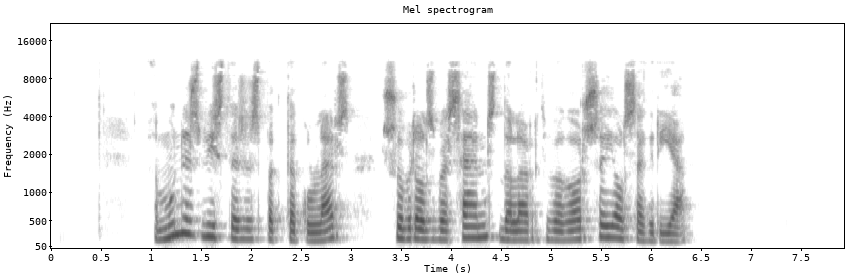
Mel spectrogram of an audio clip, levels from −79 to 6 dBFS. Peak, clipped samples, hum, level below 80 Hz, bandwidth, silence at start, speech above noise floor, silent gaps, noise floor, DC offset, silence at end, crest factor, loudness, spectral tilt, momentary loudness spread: -12 dBFS; under 0.1%; none; -82 dBFS; 11.5 kHz; 1.05 s; 51 dB; none; -79 dBFS; under 0.1%; 1.55 s; 18 dB; -28 LUFS; -3.5 dB/octave; 7 LU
